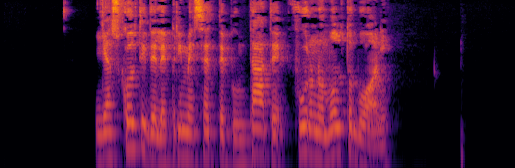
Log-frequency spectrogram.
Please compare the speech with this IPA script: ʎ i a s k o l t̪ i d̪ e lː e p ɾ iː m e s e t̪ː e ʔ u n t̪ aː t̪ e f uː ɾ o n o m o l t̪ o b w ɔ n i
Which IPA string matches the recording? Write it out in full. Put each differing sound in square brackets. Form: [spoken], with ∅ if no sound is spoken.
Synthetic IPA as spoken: ʎ i a s k o l t̪ i d̪ e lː e p ɾ iː m e s [ɛ] t̪ː e [p] u n t̪ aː t̪ e f uː ɾ o n o m o l t̪ o b w [ɔː] n i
